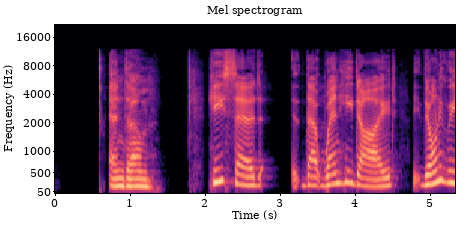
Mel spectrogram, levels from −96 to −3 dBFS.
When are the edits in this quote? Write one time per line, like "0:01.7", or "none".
0:02.0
